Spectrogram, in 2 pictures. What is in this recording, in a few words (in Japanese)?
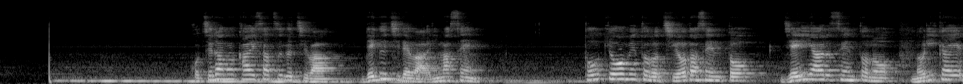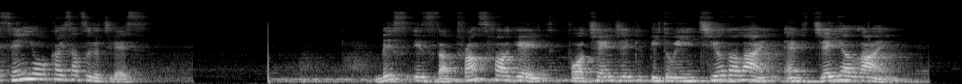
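乗り換え改札案内, 女声; 1番線 代々木上原・唐木田・伊勢原方面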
